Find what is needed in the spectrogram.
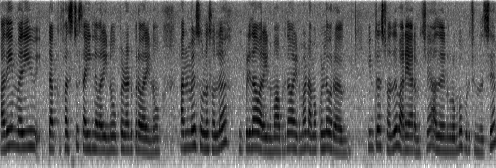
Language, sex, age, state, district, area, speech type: Tamil, female, 18-30, Tamil Nadu, Tiruchirappalli, rural, spontaneous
